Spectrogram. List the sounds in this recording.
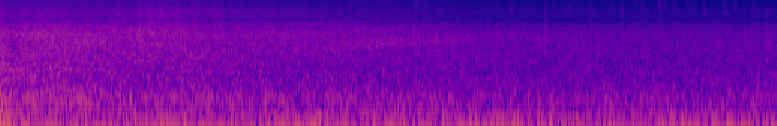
engine of unclear size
